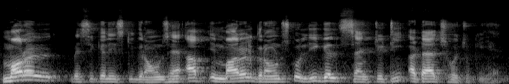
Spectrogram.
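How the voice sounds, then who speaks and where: With lively intonation and a slightly fast pace, this mid-range male voice, carrying a little hiss or hum, belongs to a law lecturer with a Pakistani accent. He explains exam-prep material didactically, switching between Urdu and English and answering his own questions.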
